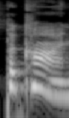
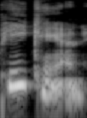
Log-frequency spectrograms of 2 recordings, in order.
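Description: First: The word does not sound like 'pee can'. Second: The word sounds like 'pee can'. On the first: The speaker calls it right. "It's pecan" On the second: The speaker calls it wrong. "It's a can that has peas in it"

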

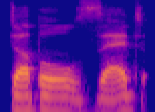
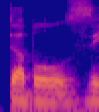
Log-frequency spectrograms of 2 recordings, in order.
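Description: First: The letter is said the British way, 'zed'. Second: The letter is said the American way, 'zee'.

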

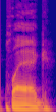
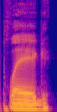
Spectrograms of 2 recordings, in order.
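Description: First: The vowel is not a long A sound. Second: The vowel is a long A sound. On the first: This is how the co-host says it. "you say plague" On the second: This is how most people say it. "we use the long A"

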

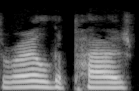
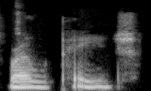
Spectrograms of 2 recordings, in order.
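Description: First: Lepage is said with a French pronunciation. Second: Lepage is said with an English pronunciation. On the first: This is how people in Quebec say it. "If you're in Quebec" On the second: This is how people outside Quebec say it. "But if you're elsewhere"

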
